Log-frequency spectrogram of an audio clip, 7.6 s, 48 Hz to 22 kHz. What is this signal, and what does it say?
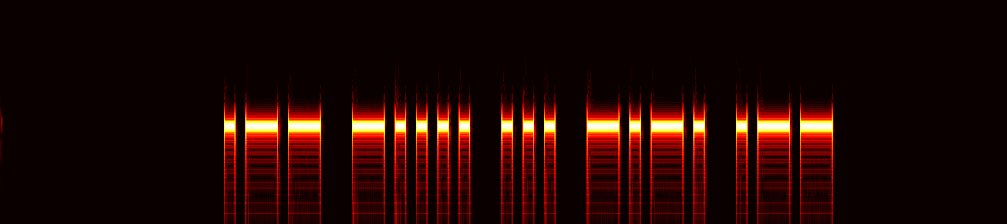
Morse code, heard as a keyed tone, about 15 wpm, 700 Hz. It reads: W6SCW
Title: USA Call Signs - 5 Characters - Repeated 2x - 15wpm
